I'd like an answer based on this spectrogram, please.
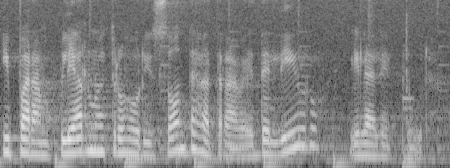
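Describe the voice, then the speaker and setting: A woman speaks with a Nicaraguan accent at a medium pitch. Her intonation is lively, with music playing in the background. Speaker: poet and reading promoter. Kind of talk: instructional talk to camera.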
